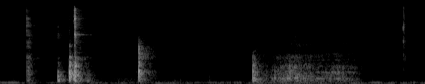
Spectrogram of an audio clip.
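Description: A perfume bottle and its cap being handled: three sharp clicks in the first second and a half, the loudest just under a second in, then a rubbing scrape lasting about a second.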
